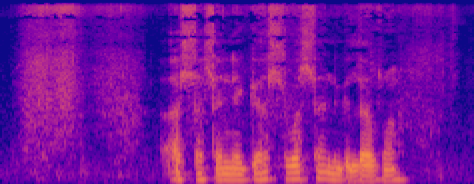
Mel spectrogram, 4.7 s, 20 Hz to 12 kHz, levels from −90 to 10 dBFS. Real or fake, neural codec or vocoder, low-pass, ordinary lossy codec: real; none; 10.8 kHz; MP3, 48 kbps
